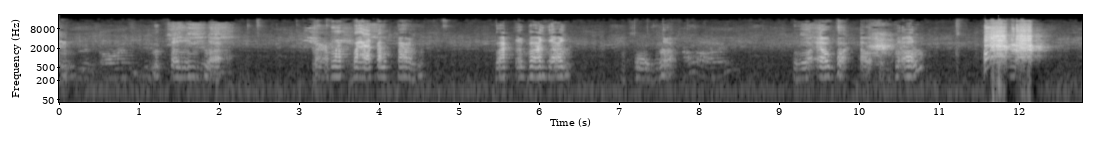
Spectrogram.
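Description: A macaw imitates a dot matrix printer with harsh, buzzy, rattling bursts of rapid ticks, each lasting about a second, with brief pauses between them. A low hum runs underneath.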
